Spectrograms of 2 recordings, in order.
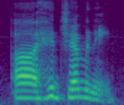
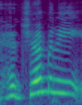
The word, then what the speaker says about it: Hegemony: Hegemony. You pronounced it right. I did. Hegemony is okay.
